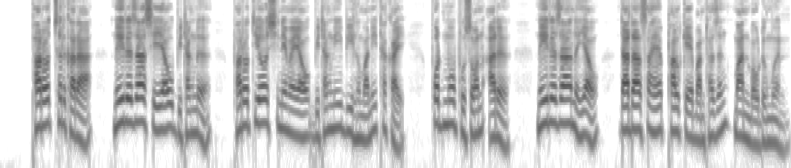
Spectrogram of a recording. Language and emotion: Bodo, neutral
